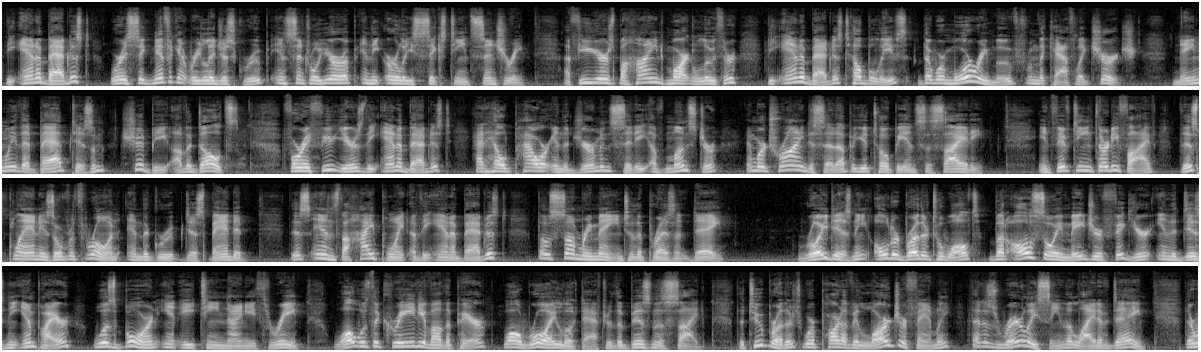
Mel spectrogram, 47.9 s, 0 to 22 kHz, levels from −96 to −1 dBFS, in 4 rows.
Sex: male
